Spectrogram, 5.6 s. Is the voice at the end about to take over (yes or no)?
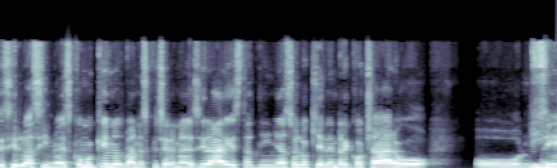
no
